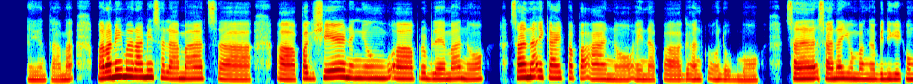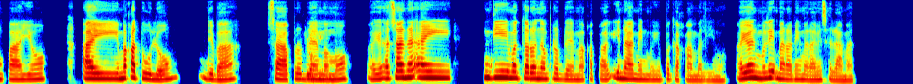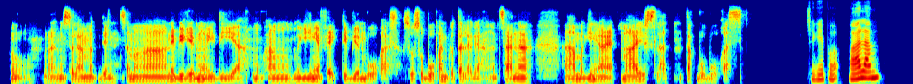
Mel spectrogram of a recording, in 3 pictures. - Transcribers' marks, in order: none
- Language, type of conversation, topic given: Filipino, advice, Paano ko tatanggapin ang responsibilidad at matututo mula sa aking mga pagkakamali?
